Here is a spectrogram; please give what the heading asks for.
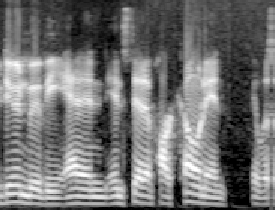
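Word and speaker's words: Harkonnen: uh the new Dune movie and instead of harkonin it was harkening and it just it just dropped me out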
